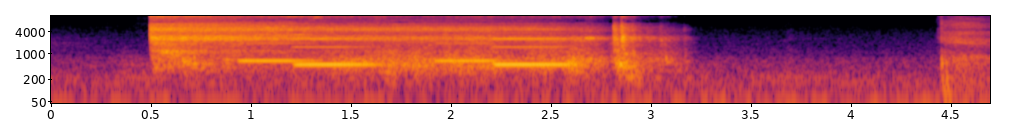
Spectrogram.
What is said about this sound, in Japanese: これってさ発射音の後に閉まるのかな今度調べておきます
